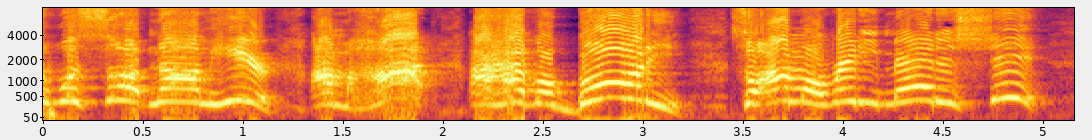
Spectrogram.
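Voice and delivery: high, loud and fired up; heated shouting. Retold or imitated. Storyteller reliving being hot and mad, heated shouting. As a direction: shout it like you're ready to fight.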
